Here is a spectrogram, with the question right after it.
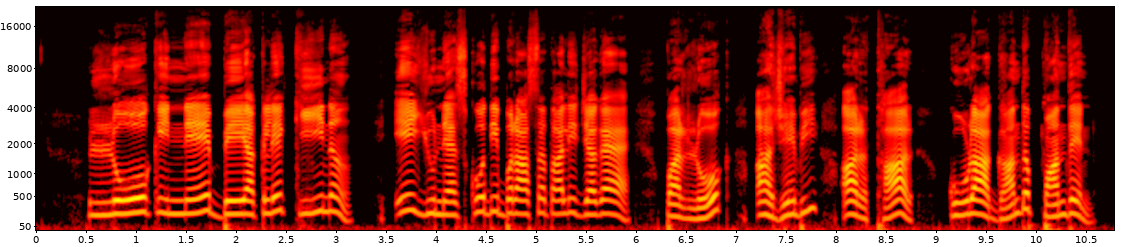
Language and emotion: Dogri, angry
